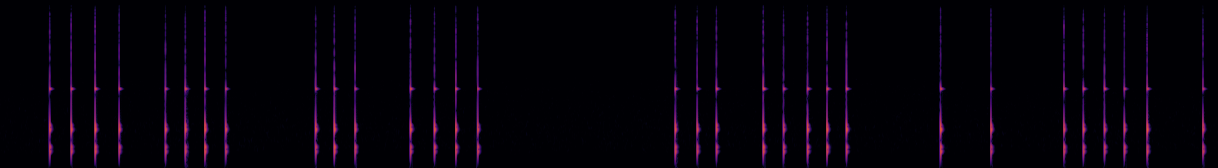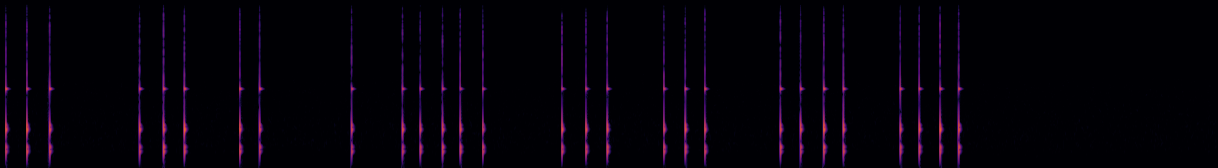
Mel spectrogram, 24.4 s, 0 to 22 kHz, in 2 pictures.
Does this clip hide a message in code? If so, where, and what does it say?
Yes: tap code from 0.5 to 21.8 s, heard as taps on a table, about 5 knocks a second. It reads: TO PAYMENT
